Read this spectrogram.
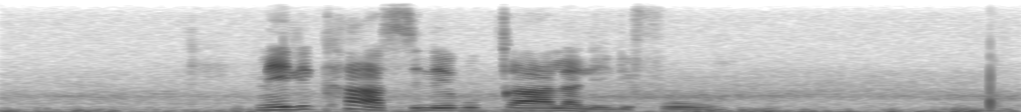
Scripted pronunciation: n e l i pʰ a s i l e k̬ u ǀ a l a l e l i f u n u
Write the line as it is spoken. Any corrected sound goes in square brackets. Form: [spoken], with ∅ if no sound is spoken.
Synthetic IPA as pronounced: n e l i [kʰ] a s i l e k̬ u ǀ a l a l e l i f [uː] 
